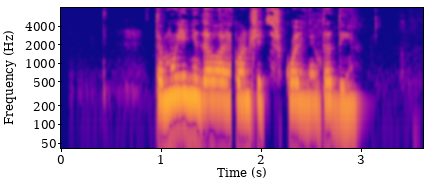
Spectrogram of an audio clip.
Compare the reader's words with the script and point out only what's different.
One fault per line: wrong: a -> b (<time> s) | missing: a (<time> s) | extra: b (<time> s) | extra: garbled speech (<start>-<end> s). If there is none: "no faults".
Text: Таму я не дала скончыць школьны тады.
no faults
